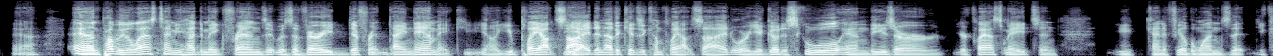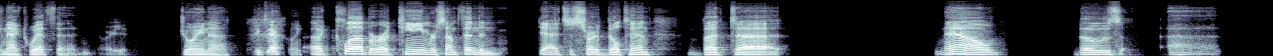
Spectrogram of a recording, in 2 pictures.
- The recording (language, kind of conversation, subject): English, advice, How do I make new friends and feel less lonely after moving to a new city?
- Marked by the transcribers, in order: none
